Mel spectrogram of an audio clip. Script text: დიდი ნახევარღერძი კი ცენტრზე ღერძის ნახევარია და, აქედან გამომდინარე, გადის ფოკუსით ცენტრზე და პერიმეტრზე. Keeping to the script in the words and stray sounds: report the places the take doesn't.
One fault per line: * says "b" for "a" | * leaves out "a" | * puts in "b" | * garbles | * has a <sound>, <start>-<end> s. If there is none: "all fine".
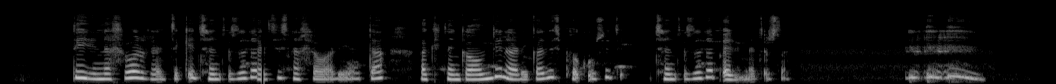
* has a dropout, 2.6-2.6 s
* has a throat clearing, 9.0-9.9 s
